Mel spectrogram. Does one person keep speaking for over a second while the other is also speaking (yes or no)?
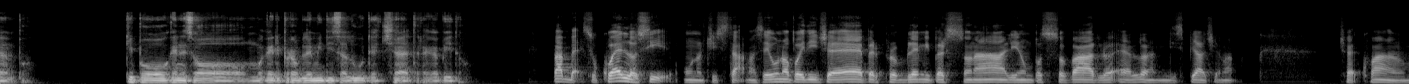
no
